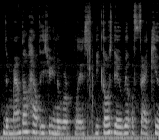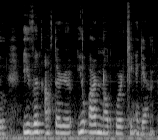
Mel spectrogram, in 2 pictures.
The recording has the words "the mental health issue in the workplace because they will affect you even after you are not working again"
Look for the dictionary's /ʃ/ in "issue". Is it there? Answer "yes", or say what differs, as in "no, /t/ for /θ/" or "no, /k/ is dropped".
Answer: no, /s/ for /ʃ/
